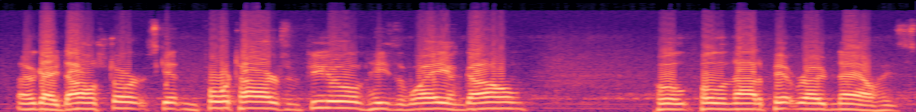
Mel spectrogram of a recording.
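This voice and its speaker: A man with an American accent, fairly even intonation, and noticeable background noise. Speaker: sim racing commentator and league admin. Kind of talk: live race commentary with casual chat.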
